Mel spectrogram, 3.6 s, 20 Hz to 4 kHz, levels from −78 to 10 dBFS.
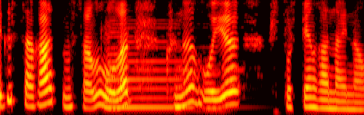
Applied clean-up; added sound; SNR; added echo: classical method spectral subtraction.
